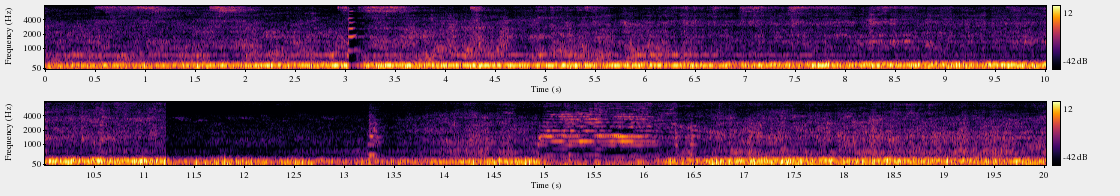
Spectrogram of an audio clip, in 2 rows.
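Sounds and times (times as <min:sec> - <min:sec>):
train rumbling: 0:00.0 - 0:20.0
train horn blast: 0:02.6 - 0:03.8, 0:13.2 - 0:13.6, 0:14.2 - 0:17.4.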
